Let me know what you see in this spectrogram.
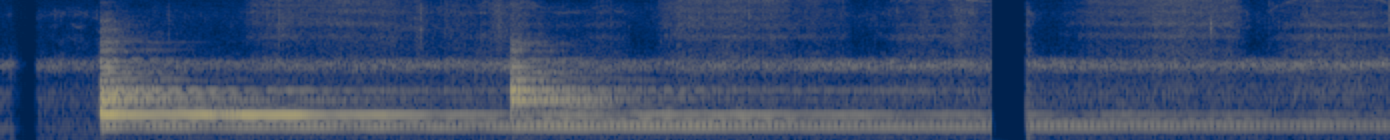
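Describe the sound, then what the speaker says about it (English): A heavy metal air tank hung as a wind chime is struck twice, each strike ringing out with a long, resonant, bell-like sustain that decays slowly, followed by a brief cut and continued ringing. "It's the air tank wind chime."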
